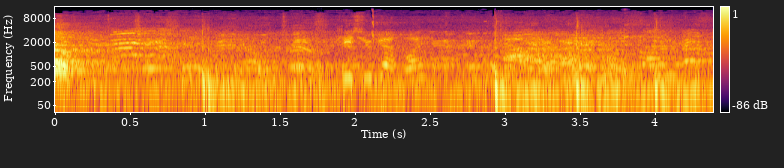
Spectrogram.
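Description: A basketball bounces on a wooden floor in an echoing gym.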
